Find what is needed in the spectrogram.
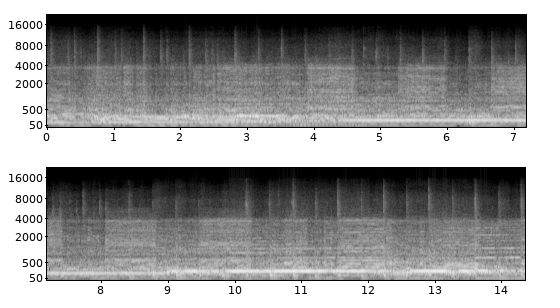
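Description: Live noise-rock improvisation at full volume: electric guitar run through floor effects pedals sustaining a harsh, droning tone that steps up in pitch about halfway through and again later, over a thick wash of distortion and steady drum and cymbal hits.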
